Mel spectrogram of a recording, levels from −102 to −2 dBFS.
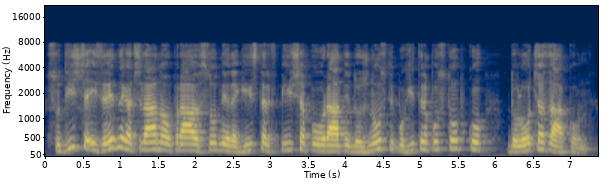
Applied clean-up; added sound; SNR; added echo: none; none; none; none.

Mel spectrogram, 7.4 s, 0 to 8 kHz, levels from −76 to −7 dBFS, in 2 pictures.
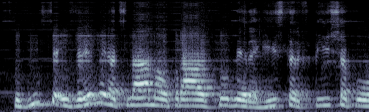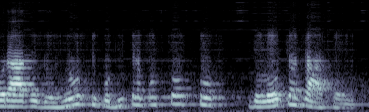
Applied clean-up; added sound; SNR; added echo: neural separator model SepFormer DNS4.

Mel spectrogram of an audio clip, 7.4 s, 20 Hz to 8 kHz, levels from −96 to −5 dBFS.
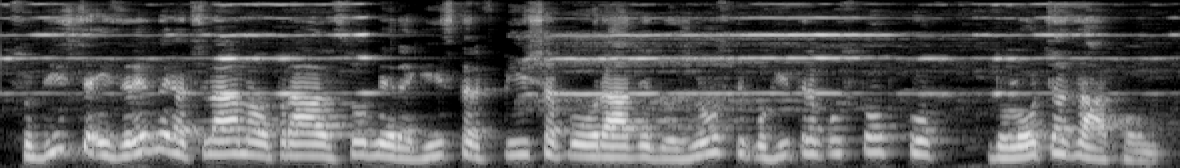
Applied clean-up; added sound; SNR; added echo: classical method WPE with log-MMSE.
